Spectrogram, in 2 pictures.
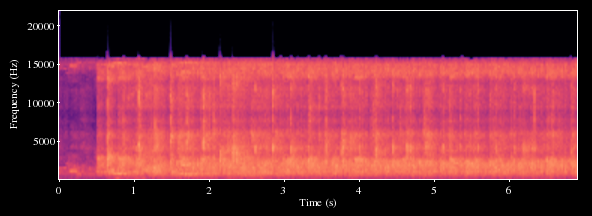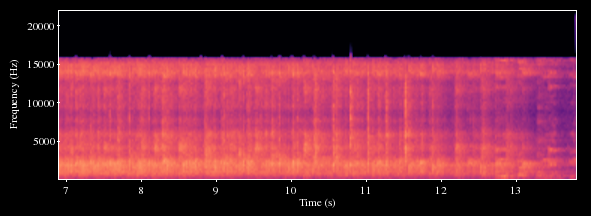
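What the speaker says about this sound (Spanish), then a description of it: "Un aplauso." An audience breaks into long, loud applause, a dense continuous roar of clapping that starts abruptly and holds steady for over ten seconds before tapering.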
